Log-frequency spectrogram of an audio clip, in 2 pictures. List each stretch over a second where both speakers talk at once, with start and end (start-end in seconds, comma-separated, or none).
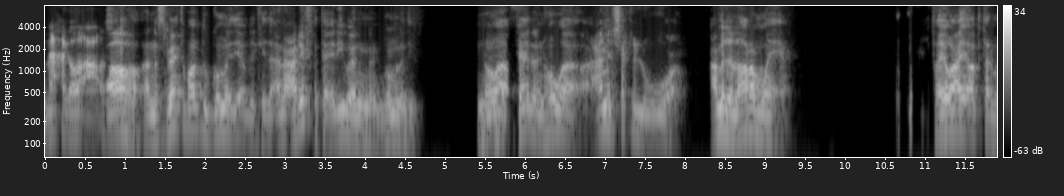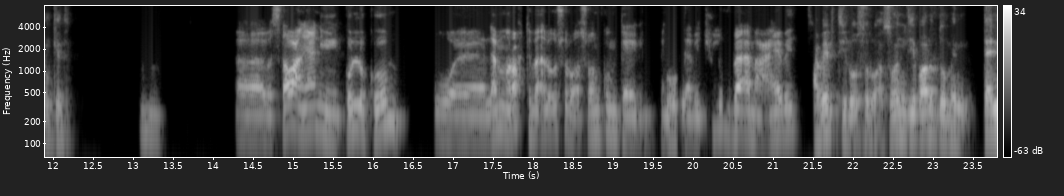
none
